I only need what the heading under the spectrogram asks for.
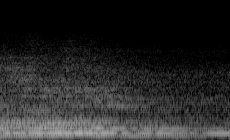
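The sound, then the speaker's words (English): A truck's loud, throaty engine rumbles with a strong low drone, its loud exhaust roaring steadily as the truck revs and then eases slightly as it moves past. No voices are heard. “No, I think it was just a truck with a loud exhaust.”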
